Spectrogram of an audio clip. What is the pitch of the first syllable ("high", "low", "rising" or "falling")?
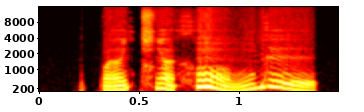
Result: rising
